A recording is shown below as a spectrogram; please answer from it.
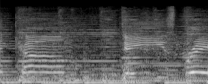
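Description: Live bluegrass band playing, with fiddle, mandolin, acoustic guitar and upright bass.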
